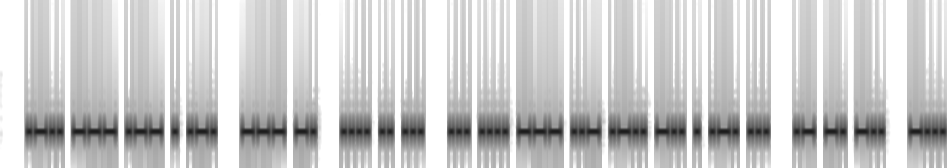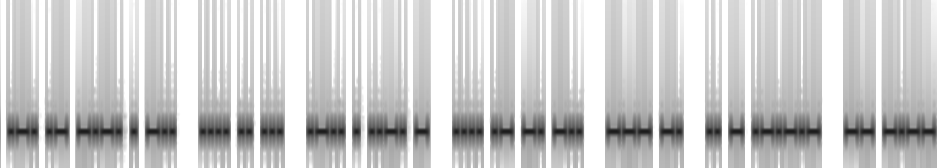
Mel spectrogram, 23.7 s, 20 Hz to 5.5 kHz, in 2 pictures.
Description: Morse code, heard as a keyed tone, about 25 wpm, 600 Hz. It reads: LOWER ON HIS SHOULDERS AND BRACED HIS LEFT HAND ON IT. MY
